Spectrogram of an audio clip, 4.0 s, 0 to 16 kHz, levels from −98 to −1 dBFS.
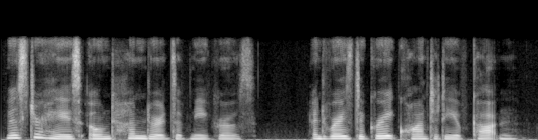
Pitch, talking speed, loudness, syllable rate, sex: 220 Hz, 195 wpm, -18 LUFS, 5.8 syllables/s, female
